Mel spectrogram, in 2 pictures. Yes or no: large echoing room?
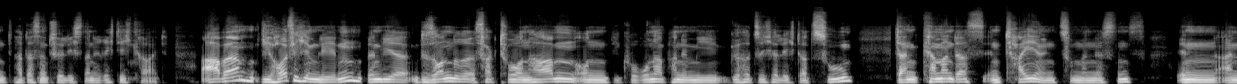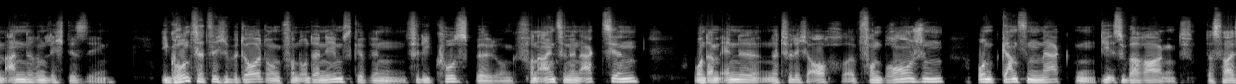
no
